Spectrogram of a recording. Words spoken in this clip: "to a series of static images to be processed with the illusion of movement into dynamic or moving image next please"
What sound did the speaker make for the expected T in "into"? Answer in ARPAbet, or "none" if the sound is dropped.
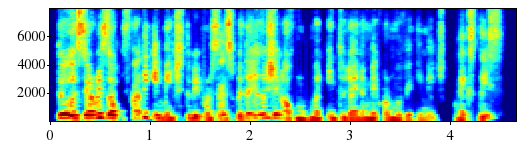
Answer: T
